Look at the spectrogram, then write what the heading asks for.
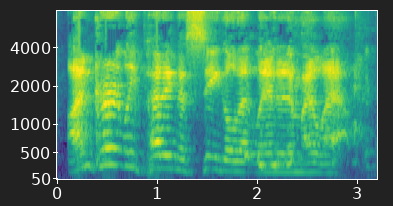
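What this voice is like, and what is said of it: Speaking in a character voice. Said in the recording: “you said it in character voice.”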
